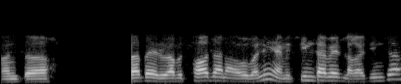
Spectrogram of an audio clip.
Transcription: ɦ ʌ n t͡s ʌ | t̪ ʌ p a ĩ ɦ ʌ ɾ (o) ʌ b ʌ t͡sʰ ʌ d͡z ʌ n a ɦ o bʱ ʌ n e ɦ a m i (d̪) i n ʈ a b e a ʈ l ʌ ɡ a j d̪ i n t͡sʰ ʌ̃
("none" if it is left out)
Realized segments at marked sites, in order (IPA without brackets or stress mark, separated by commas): u, t̪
